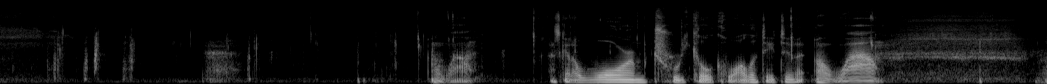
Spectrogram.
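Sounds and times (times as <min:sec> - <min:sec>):
person sipping a drink poured from a bottle: 0:00.4 - 0:01.4
wet mouth clicks and smacks: 0:00.4 - 0:04.3, 0:05.0 - 0:05.5
speech: 0:04.5 - 0:04.9, 0:05.5 - 0:08.9.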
